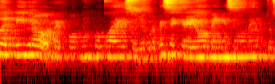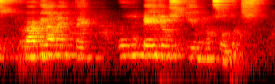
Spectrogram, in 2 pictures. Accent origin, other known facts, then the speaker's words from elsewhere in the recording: Puerto Rico; nosotros como puertorriqueños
